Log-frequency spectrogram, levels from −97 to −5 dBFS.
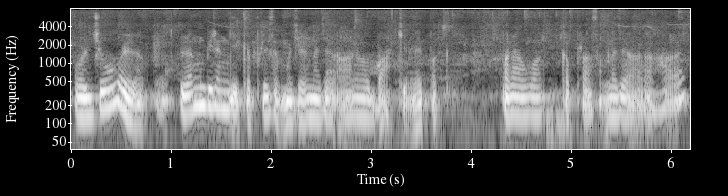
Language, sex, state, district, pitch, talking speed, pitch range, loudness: Hindi, male, Arunachal Pradesh, Papum Pare, 135 Hz, 185 wpm, 135-190 Hz, -17 LUFS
